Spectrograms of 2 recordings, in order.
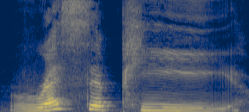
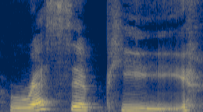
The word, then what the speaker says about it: recipe: Beautiful pronunciation. Let's go to the next one. How about this word? Recipe. Recipe.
